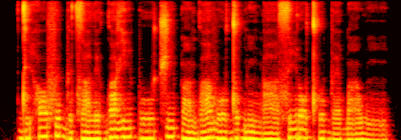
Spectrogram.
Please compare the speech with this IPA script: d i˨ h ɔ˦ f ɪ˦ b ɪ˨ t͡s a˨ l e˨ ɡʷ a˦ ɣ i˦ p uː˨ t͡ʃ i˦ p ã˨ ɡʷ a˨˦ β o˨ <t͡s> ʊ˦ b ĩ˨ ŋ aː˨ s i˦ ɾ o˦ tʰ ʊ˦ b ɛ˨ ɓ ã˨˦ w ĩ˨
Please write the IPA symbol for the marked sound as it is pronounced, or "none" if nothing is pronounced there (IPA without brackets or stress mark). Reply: d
